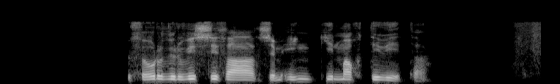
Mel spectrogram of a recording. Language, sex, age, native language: Icelandic, male, 20-29, Icelandic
